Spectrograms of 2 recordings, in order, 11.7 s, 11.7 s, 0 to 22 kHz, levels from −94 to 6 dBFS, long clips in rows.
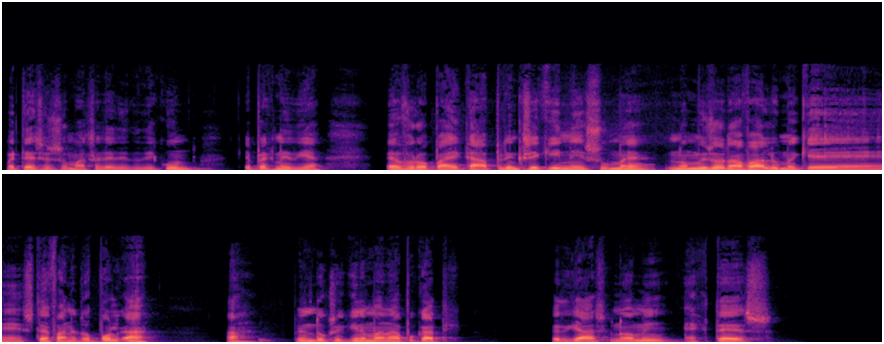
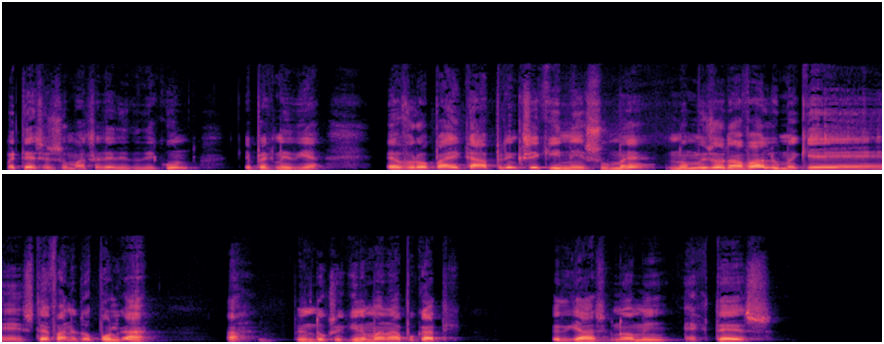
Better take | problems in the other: first | thin; somewhat; fading below 300 Hz

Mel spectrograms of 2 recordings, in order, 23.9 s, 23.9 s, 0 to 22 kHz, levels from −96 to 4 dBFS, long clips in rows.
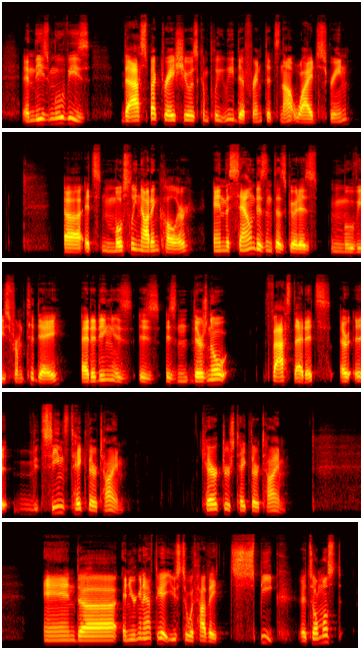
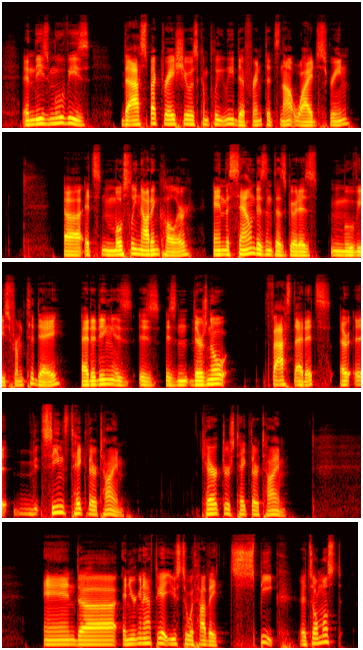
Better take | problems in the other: second | thin; very; fading below 350 Hz

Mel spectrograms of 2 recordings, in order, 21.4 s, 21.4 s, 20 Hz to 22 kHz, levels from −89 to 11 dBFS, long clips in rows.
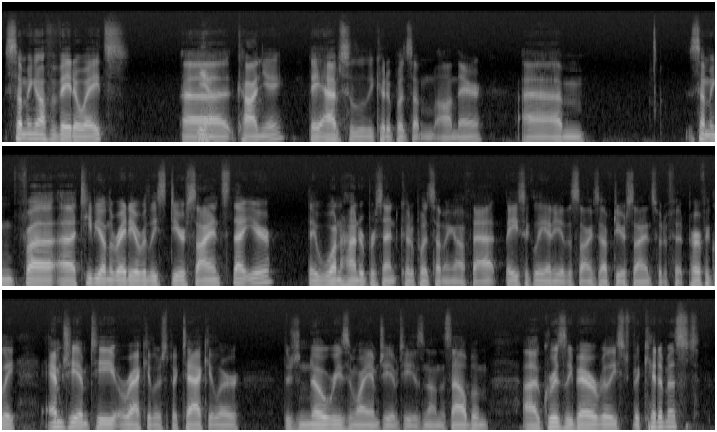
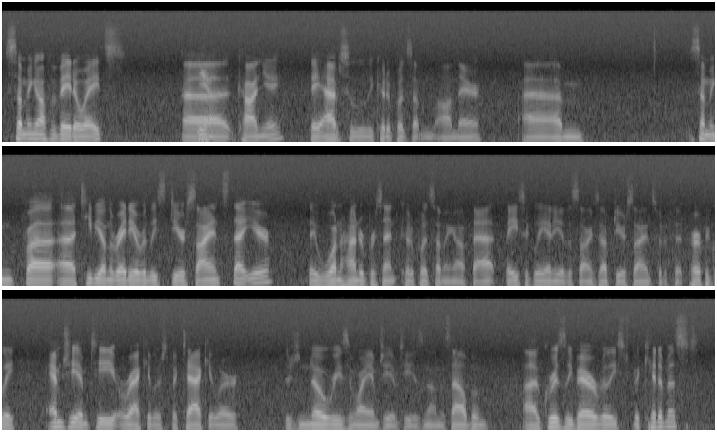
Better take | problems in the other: first | hiss; loud; throughout; 9 dB below the speech; faint in the first

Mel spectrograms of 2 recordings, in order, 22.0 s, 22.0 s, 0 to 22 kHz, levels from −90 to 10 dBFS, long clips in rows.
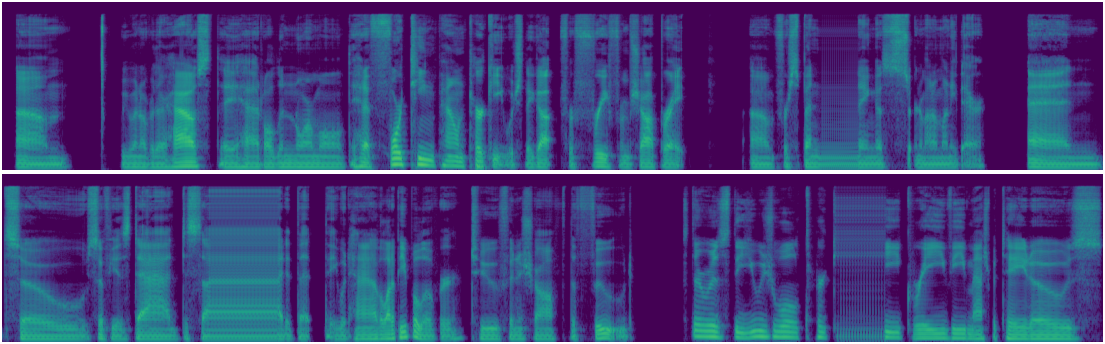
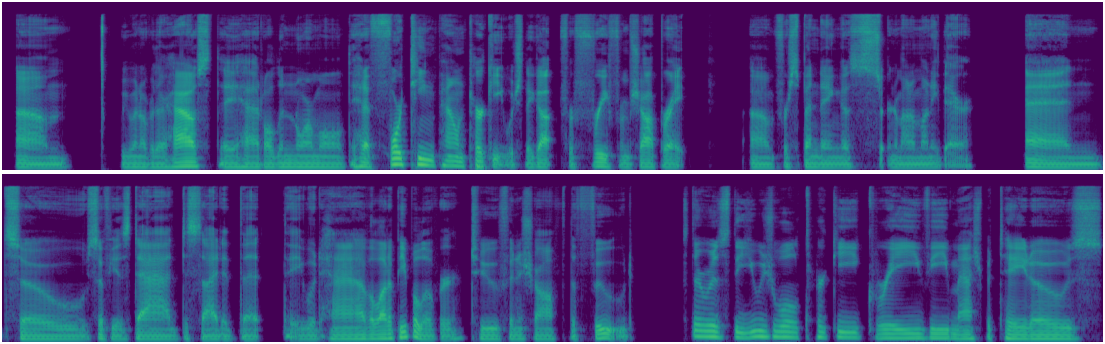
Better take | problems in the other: second | audio freezing; at 8 s, at 13 s for 0.5 s and at 19 s

